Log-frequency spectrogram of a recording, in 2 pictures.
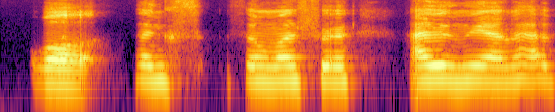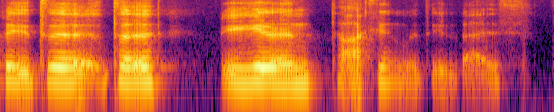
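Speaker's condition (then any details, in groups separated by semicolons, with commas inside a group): Cerebral palsy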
